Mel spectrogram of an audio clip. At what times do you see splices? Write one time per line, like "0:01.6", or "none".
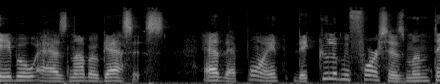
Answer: none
